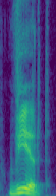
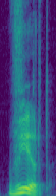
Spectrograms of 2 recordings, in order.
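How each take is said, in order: First: The first sound is close to a v. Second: The same.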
